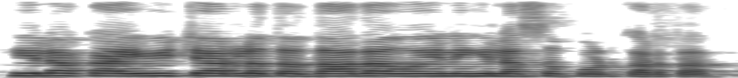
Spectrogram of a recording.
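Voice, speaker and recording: A woman reading the lines of a scheming grown man who fakes being the victim, in a plain, flat reading voice. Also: on the high side, a little fast, natural voice. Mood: whining complaint.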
